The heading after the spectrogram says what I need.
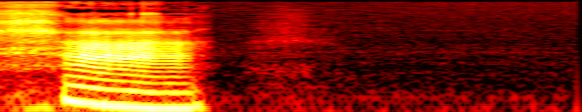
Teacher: this Ha is what we call the forceful Ha, because you're exhaling a bit more forcefully and that air is being pushed out from the middle of your throat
